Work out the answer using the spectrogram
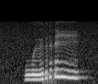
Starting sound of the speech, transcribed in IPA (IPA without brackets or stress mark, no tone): w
